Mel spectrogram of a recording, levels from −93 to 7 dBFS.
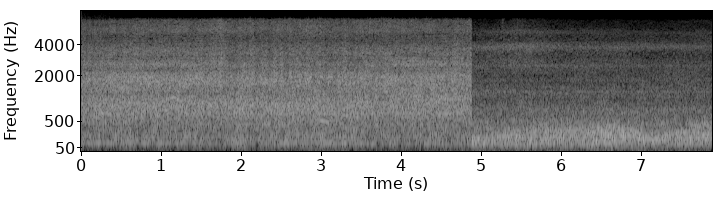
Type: real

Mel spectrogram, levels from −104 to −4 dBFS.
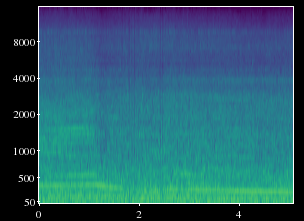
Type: fake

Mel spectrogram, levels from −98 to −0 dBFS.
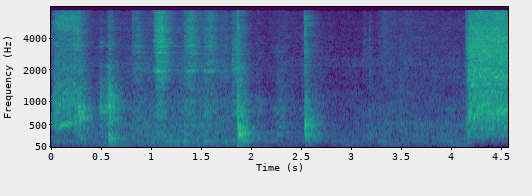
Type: real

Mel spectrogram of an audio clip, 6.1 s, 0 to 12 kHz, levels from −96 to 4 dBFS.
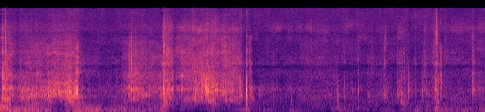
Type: fake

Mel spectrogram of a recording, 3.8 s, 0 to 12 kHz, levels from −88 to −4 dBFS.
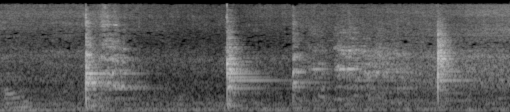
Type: real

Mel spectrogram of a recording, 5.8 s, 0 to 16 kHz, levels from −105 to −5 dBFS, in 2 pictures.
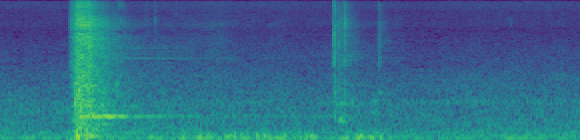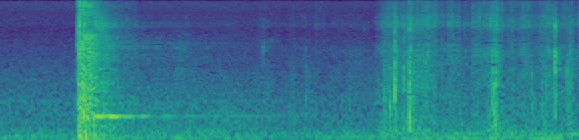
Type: real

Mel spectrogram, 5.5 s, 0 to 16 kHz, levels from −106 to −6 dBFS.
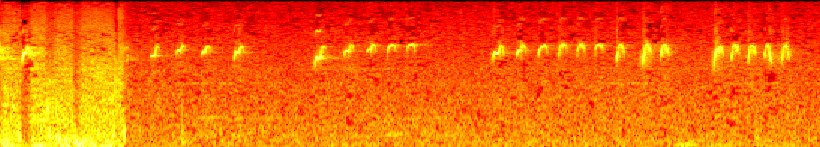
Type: real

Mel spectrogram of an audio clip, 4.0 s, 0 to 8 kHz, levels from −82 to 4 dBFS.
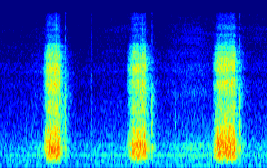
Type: real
